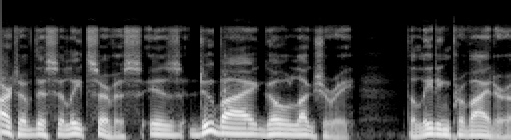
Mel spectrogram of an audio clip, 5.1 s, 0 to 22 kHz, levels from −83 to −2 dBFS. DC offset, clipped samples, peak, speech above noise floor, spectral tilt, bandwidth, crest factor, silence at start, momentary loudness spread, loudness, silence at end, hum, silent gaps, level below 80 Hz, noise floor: under 0.1%; under 0.1%; 0 dBFS; 42 dB; -7 dB/octave; 11 kHz; 12 dB; 0 s; 13 LU; -14 LUFS; 0 s; none; none; -30 dBFS; -56 dBFS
